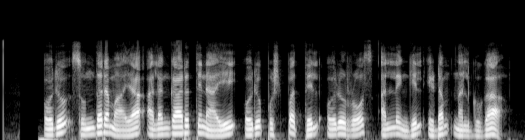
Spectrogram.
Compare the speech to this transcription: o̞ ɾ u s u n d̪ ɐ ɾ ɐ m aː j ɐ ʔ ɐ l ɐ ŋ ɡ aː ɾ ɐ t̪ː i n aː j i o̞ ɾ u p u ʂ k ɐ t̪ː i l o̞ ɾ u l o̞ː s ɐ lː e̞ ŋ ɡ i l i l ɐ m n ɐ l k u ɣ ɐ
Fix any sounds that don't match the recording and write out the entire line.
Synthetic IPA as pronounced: o̞ ɾ u s u n d̪ ɐ ɾ ɐ m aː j ɐ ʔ ɐ l ɐ ŋ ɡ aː ɾ ɐ t̪ː i n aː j i o̞ ɾ u p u ʂ p ɐ t̪ː i l o̞ ɾ u r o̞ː s ɐ lː e̞ ŋ ɡ i l i ɽ ɐ m n ɐ l k u ɣ ɐ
